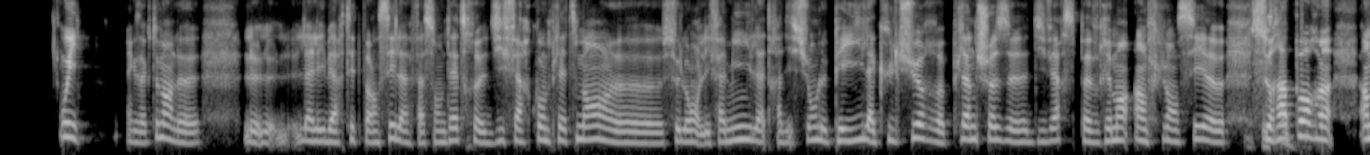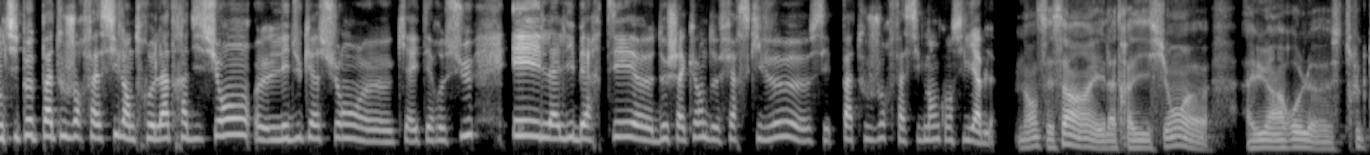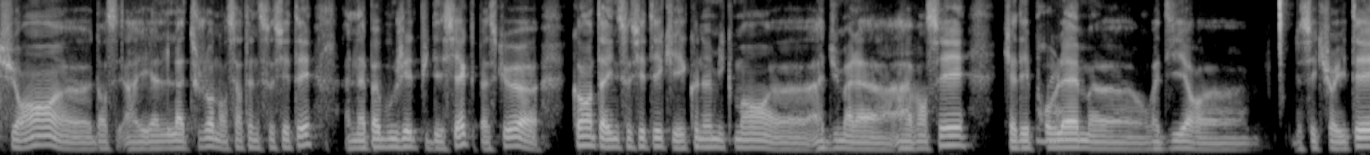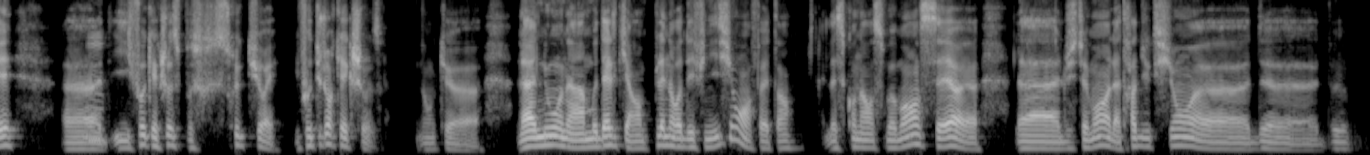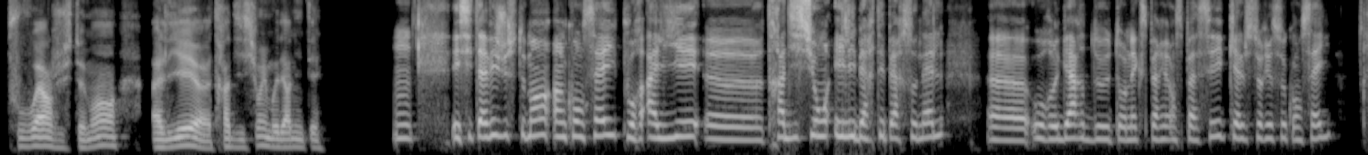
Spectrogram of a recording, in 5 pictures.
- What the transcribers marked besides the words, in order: other background noise
- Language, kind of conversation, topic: French, podcast, Comment conciliez-vous les traditions et la liberté individuelle chez vous ?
